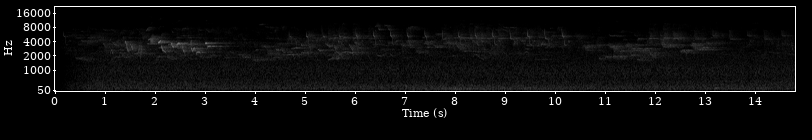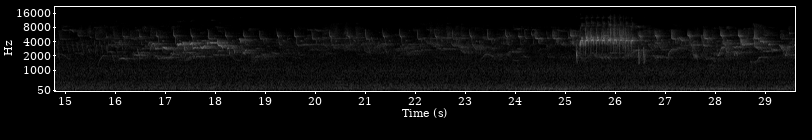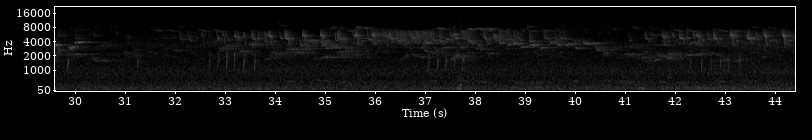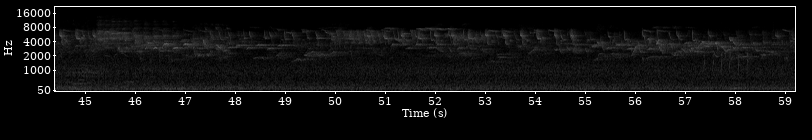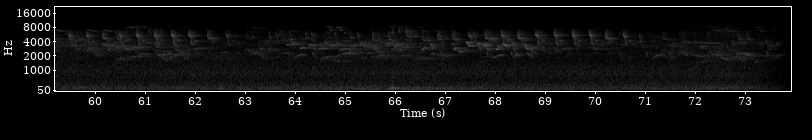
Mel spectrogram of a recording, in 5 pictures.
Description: Captés avec le plus grand soin sur enregistreur Sound-Device et microphone Neuman double MS km 120-140, mastering protools 24b-48kHz ou 24b-96kHz.
wild sound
